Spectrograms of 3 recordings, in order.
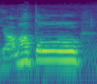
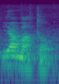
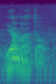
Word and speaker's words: Yamato: And just so there's no confusion, some people call it Yamato, blah, blah, but the pronunciation is Yamato. Yamato. Yamato. Yamato. Okay? In Japanese, the pronunciation is Yamato.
